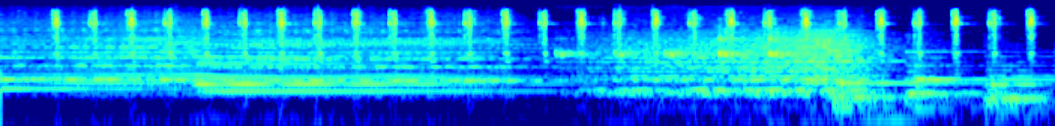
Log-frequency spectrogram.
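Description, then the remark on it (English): A wall clock ticks steadily and briskly, roughly three crisp ticks per second, layered over a sustained, droning musical backdrop with no talking. “shocked and paranoid, the other man can't stop staring at the clock on the wall.”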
